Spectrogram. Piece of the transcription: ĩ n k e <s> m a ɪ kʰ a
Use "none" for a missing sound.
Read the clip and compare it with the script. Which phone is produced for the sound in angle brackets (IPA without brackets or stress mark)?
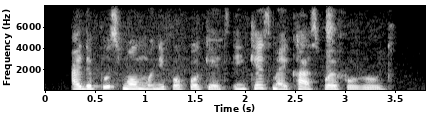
s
